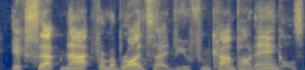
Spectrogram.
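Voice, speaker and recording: In a Wisconsin accent, a man speaks at a moderate pace, the sound dry and close with no echo. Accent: Upper Midwest (Wisconsin) American. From US Upper Midwest, southern Wisconsin. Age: 60s. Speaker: taxidermist and hunting anatomy teacher. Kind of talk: podcast interview.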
